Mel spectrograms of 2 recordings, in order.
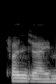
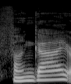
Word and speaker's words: fungi: And actually, I think this is a, a fun kind of um, little aside to ask like, how is it actually pronounced? Is it fungi or fungi? so um, you can say it either way. You can say fungi, fungi, fungi. In the US, people normally say fungi.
